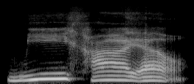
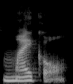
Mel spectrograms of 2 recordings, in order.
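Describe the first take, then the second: First: The vowel sounds are drawn out and emphasized. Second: The vowel sounds are short and plain. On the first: It is the older way the name was said. "really, just really emphasize the vowel sounds" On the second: It is the usual modern English way of saying it. "instead of just Michael, the more, you know, Anglican way of saying it"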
